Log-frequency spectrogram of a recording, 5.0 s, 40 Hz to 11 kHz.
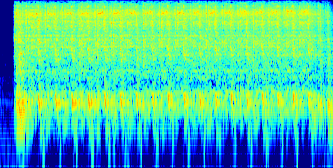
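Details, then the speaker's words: Chinese 49cc scooter cranked with brake held: starter spins the engine at an even five or so beats a second but it never catches; no spark, crank no start from a failed CDI box, fixed by replacing CDI. "I have nothing so first thing we're going to do is check for fuel and we're going to check for spark"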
